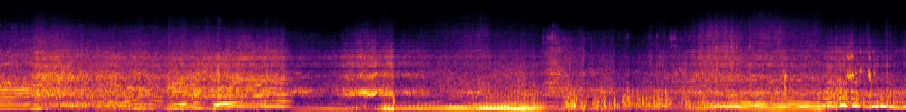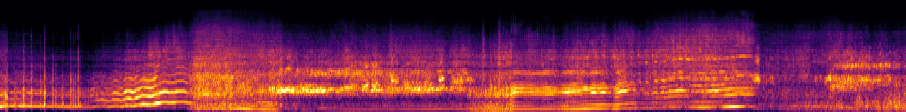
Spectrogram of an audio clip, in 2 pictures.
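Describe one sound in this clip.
Car engines rev hard and rise and fall in pitch.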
